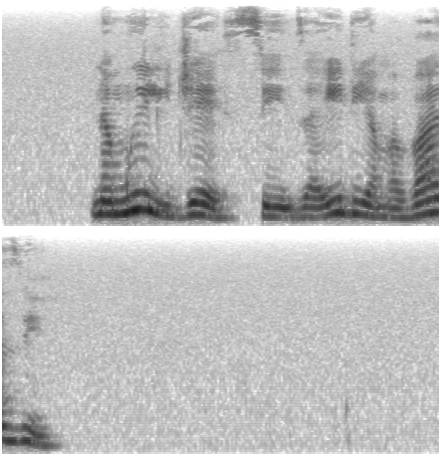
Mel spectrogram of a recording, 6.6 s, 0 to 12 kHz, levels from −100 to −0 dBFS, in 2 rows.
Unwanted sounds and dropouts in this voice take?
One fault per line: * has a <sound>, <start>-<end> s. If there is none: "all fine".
all fine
